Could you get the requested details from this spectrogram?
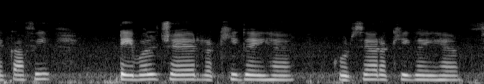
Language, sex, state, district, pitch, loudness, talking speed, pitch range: Hindi, female, Gujarat, Valsad, 215 Hz, -19 LUFS, 125 wpm, 205-225 Hz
